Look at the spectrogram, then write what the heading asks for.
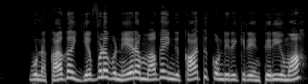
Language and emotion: Tamil, angry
